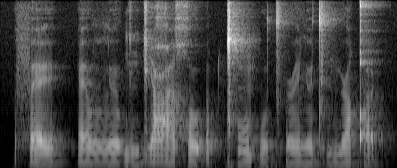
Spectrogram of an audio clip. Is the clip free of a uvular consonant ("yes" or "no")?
no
